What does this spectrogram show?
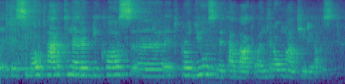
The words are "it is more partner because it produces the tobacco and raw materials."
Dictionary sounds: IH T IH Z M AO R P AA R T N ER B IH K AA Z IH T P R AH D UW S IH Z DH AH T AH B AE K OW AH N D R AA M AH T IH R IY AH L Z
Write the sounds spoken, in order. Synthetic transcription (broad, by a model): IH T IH S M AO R P AA R T N ER B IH K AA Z IH T P R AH D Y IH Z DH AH T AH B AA K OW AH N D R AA M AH T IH R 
